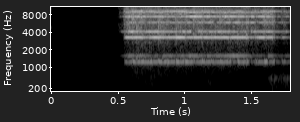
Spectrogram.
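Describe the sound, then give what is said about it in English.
A phone rings with an incoming call, a loud, steady electronic tone that starts abruptly after a short silence and holds for over a second, bright harmonic bands stacked high. “I think they're calling your phone”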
